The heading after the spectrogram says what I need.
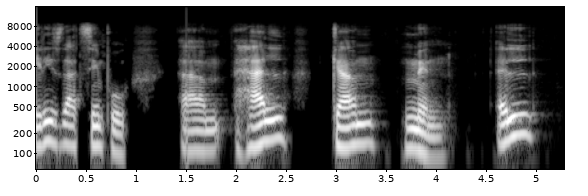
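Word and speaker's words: كم: We're not saying ma, mu, or mi. We're just saying kam.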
